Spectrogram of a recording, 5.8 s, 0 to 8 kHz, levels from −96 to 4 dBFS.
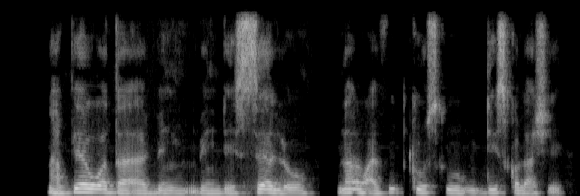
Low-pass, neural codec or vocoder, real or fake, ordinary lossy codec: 7.2 kHz; codec, 16 kHz, 8 kbps, FunCodec, trained on LibriTTS, 25 frames a second; fake; none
